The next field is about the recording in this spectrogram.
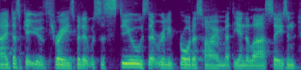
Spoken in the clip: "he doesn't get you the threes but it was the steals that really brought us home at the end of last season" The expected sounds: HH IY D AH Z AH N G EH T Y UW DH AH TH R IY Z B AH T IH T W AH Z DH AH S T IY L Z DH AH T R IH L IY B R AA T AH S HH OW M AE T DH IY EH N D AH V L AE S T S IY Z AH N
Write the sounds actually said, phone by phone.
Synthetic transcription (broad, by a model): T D AH Z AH N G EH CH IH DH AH TH R IY Z B AH T IH T W AH Z DH AH S T IY L Z DH AH T R IH L IY B R AA T AH S HH OW M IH T DH IY EH N D AH V L AE S T S IY Z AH N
